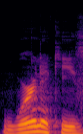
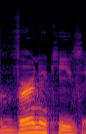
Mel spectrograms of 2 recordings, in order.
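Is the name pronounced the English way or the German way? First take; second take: English; German. First: The name has an anglicized pronunciation. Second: The name has a German-style pronunciation.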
